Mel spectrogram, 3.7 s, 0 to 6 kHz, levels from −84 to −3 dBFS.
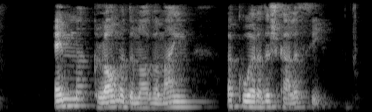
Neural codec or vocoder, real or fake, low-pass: none; real; 5.4 kHz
